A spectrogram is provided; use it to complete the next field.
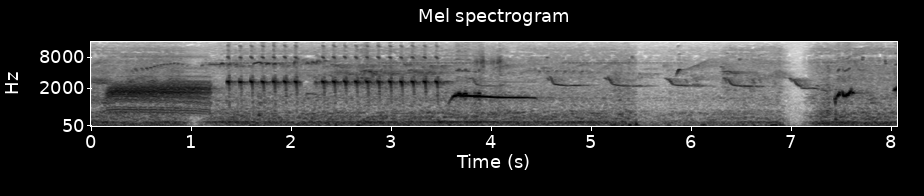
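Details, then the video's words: Orange-backed troupial singing in nature: a harsh nasal buzz, then a fast even series of about a dozen bright high notes, followed by long clear whistles, some sliding down and others hooking sharply upward. "Corrupião Cantando na Natureza"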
